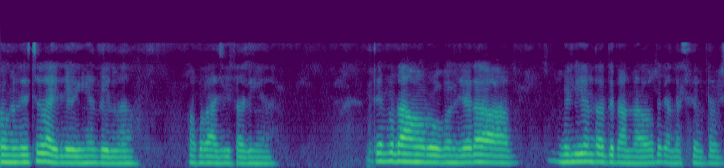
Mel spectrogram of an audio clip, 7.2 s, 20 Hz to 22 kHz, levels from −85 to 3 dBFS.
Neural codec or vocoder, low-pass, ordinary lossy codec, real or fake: codec, 16 kHz, 2 kbps, FreqCodec, smaller model; none; none; fake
